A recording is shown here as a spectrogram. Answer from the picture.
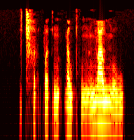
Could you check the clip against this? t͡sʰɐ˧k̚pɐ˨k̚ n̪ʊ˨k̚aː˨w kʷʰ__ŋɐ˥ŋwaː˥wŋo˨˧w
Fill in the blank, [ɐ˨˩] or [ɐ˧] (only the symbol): ɐ˨˩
